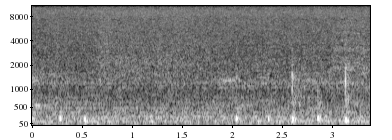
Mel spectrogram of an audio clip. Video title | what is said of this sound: Making Apple Challah with Jamie Wynn-Bell! | that is a hollow sounding challah i can now assume that these are done and ready to be eaten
